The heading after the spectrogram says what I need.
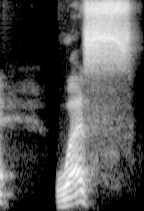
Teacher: Bunyi was, iaitu hamas dan safir, bunyi sin itu was.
